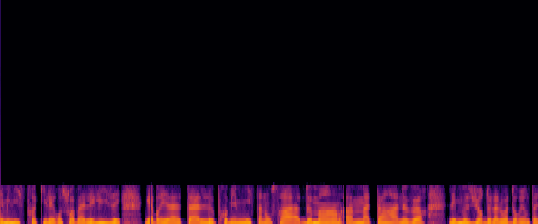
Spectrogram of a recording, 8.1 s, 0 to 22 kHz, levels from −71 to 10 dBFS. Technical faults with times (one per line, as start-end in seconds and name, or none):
2.24 packet loss filled with silence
